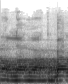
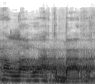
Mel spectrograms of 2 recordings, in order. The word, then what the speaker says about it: Allahu Akbar: hurufhuruf-huruf ucapan Allahu akbar agar diucapkan dengan damah khfifah KH Allahu Akbar bukan Allahu Allahu Hunya terlalu ini kan monyong atau apa gitu kan santai jaringan Allahu Akbar tapi Hunya jangan sampai bercampur dengan a sehingga terucap Allahu Akbar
